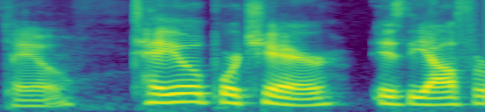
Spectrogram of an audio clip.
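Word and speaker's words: Théo: Is it Teo Porcher? I think it's pronounced Teo.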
